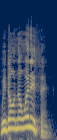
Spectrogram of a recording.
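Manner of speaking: very high, loud outburst; furious guide shouting him down; angry cry. Acted. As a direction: yell it in exasperation. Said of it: "cried Travis".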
